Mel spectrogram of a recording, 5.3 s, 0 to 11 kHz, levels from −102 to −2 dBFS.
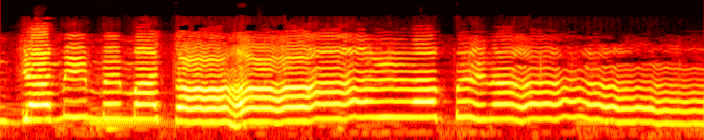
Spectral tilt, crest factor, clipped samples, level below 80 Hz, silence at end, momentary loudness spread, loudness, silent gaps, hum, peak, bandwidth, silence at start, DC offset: -4 dB/octave; 14 dB; under 0.1%; -62 dBFS; 0 s; 9 LU; -15 LUFS; none; none; -2 dBFS; 7 kHz; 0 s; under 0.1%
